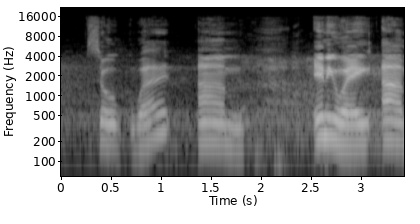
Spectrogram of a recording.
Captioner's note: laughter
